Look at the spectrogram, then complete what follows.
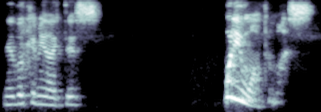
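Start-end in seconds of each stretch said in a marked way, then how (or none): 2.2-3.1 imitating suspicion, a little louder; mock a distrustful demand, falling at the end; wary challenge. Street cleaners to the woman offering drinks, wary challenge.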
